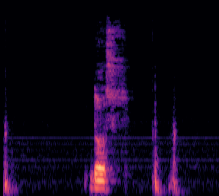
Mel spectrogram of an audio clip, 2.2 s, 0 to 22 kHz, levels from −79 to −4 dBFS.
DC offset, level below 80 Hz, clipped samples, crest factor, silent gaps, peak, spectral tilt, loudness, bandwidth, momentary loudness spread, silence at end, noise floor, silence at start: under 0.1%; -60 dBFS; under 0.1%; 24 dB; none; -6 dBFS; -5 dB/octave; -25 LUFS; 16 kHz; 22 LU; 0.4 s; -66 dBFS; 0.05 s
